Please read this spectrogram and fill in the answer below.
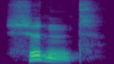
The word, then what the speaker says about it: shouldn't: Así que eso es bastante sencillo, pero tienes que acordarte de no pronunciar la L nunca en estas palabras. En negación es Igual no tengo ejemplos en la web, pero las formas negativas, wouldn't, couldn't, shouldn't. La L no suena, la N y la T al final sí.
